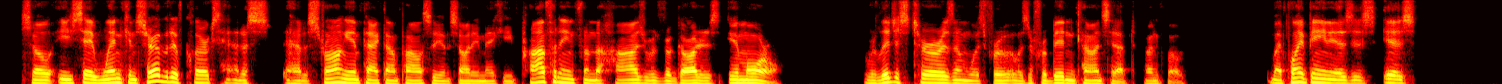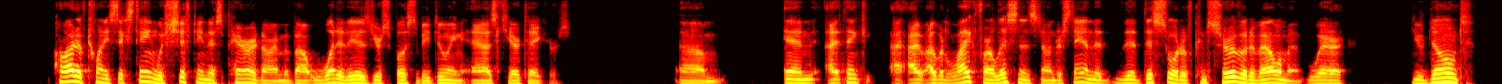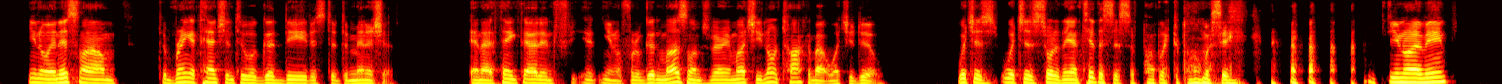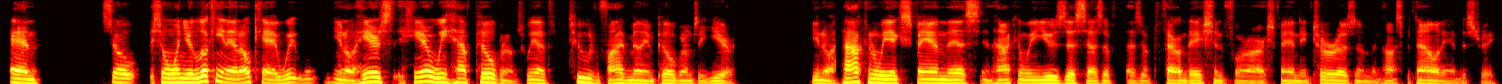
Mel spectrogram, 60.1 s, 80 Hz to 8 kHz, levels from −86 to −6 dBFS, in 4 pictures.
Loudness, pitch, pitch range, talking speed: -26 LUFS, 115 Hz, 100-135 Hz, 180 wpm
